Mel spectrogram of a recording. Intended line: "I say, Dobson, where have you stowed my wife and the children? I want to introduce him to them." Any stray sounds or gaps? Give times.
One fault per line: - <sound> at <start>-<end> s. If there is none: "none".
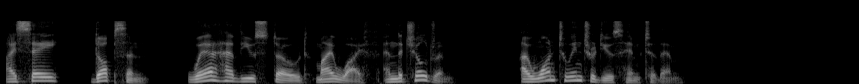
none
